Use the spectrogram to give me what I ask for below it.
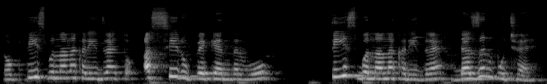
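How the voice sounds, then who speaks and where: A woman teaching an exam-prep maths lesson, working through problems step by step, often checking in with "okay" and reading English questions out slowly. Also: high-pitched, darkish tone. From India. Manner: explains step by step, checking with "ठीक है".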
